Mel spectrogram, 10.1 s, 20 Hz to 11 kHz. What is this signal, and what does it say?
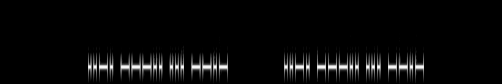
Morse code, heard as a keyed tone, about 22 wpm, 700 Hz. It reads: F8SQ F8SQ
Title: DXCC-100 Call Signs - 4 Characters - Repeated 2x - 22wpm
